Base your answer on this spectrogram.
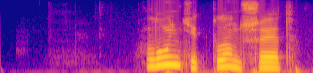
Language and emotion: Russian, sad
